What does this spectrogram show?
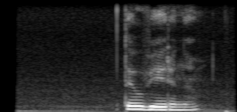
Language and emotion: Russian, neutral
